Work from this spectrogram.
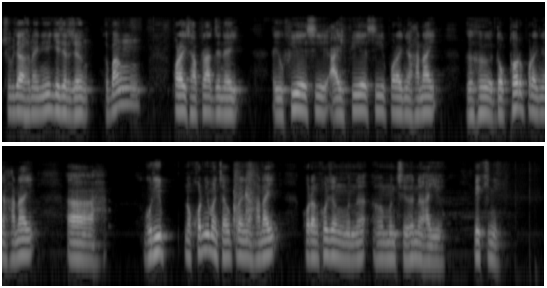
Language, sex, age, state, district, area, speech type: Bodo, male, 45-60, Assam, Chirang, rural, spontaneous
